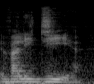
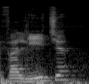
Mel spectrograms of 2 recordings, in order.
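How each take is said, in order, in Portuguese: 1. O i antes da vogal final é tônico. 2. O i antes da vogal final é átono. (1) "não é vali, validia" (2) "o i não é tônico"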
